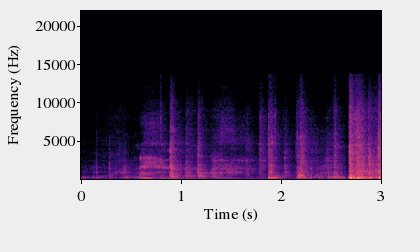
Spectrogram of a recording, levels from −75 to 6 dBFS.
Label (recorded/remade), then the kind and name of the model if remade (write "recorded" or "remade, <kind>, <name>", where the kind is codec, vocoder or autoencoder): remade, codec, SNAC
